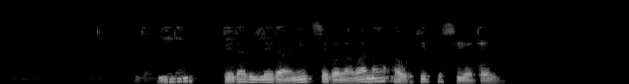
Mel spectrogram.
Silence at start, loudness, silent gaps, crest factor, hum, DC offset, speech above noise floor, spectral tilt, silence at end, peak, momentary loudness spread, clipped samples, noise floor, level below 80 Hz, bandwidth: 1.6 s; -30 LUFS; none; 18 dB; none; under 0.1%; over 61 dB; -8 dB/octave; 1.3 s; -14 dBFS; 9 LU; under 0.1%; under -90 dBFS; -64 dBFS; 7.8 kHz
